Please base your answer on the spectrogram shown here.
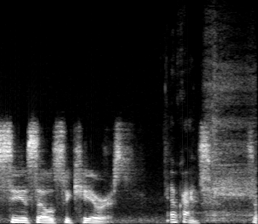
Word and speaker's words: Seqirus: You were talking me Yeah, through right before we started recording about how to pronounce it. Did I say that right? it's CSL Seqirus.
